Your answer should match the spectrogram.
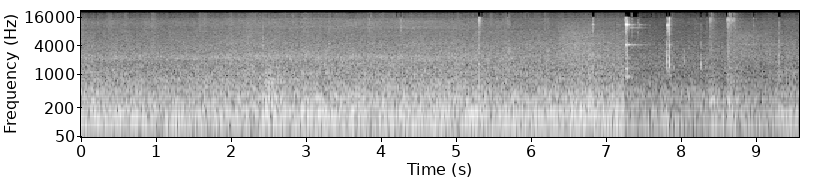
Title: F150 Humming Noise From Front Differential bearing Noise . F150 앞 디퍼렌셜 베어링 웅웅 소음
